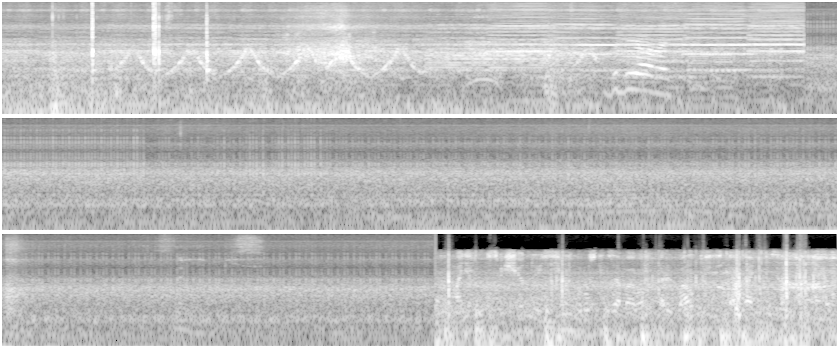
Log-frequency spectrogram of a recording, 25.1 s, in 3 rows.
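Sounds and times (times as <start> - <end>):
fire engine siren wailing: 0.0 - 8.1
car engine idling: 0.0 - 25.0.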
